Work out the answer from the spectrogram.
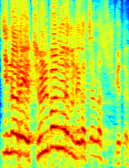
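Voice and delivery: booming king. Acted. Preacher voicing King Ahasuerus to Esther, booming. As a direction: proclaim like a doting king offering half his kingdom.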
